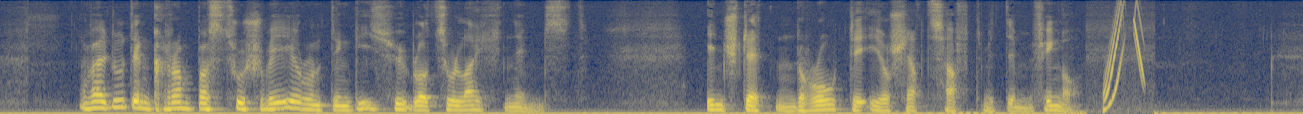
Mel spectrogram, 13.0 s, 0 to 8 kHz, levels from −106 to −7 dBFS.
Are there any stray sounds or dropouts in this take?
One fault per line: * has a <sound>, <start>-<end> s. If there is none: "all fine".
* has a chirp, 11.0-11.5 s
